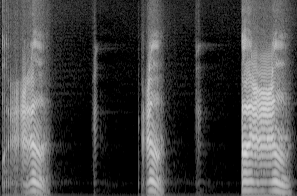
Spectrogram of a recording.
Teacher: ain itu lebih Enaknya ditenggorokan aja Pak tenggorokan disempitkan tidak usah ter berpacu dari ee dengan ini apa namanya yang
